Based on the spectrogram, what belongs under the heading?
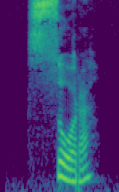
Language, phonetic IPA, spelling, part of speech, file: Russian, [ˈsːorə], ссора, noun, Ru-ссора.ogg
- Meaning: 1. quarrel 2. disagreement 3. brawl, battle 4. controversy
